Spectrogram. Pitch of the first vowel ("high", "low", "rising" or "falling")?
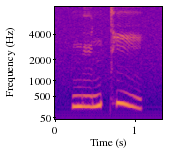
rising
